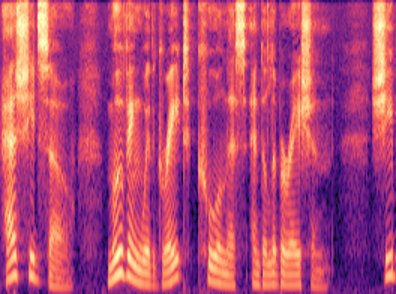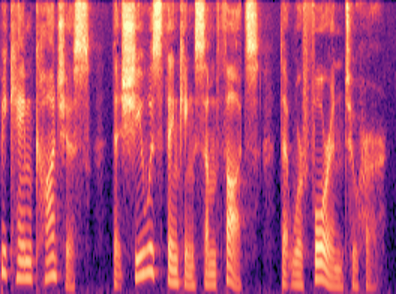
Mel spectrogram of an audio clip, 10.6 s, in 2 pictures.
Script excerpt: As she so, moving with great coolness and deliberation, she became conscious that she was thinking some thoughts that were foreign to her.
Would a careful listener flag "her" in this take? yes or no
no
